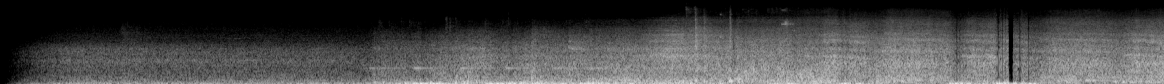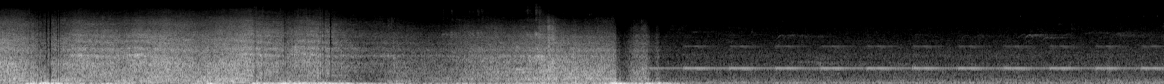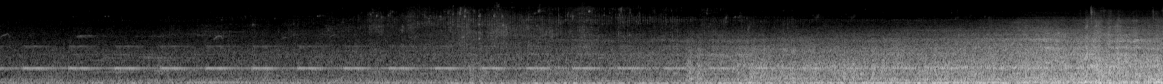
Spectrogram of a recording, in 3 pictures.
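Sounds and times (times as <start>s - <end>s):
crossing warning bell ringing: 3.7s - 6.2s, 18.2s - 34.9s
train wheels clattering: 3.8s - 19.1s, 21.8s - 34.9s.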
